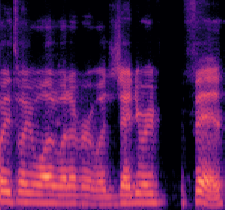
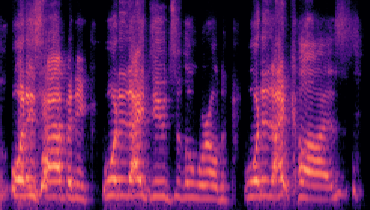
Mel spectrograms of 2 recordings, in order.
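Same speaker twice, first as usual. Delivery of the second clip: high-pitched alarmed wail, louder at first; mock panic; 12 semitones higher, 4 dB louder than usual. [name] reliving shock at the news, mock panic. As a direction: cry out in exaggerated disbelief.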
